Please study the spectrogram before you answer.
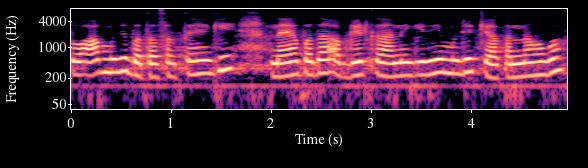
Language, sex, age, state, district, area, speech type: Urdu, female, 18-30, Delhi, East Delhi, urban, spontaneous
